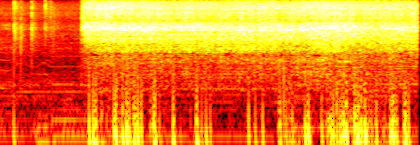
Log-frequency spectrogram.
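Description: Curry leaves dropped into hot oil with a dried red chilli and lentils erupt in a loud, steady sizzle and crackle after a brief quiet clatter, frying close by for a bitter gourd spice powder.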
